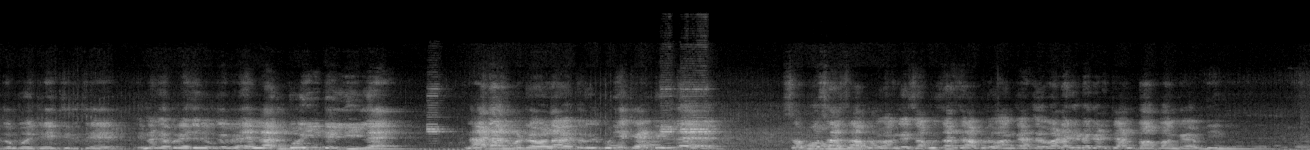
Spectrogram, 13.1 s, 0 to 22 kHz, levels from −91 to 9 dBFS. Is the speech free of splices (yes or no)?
yes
